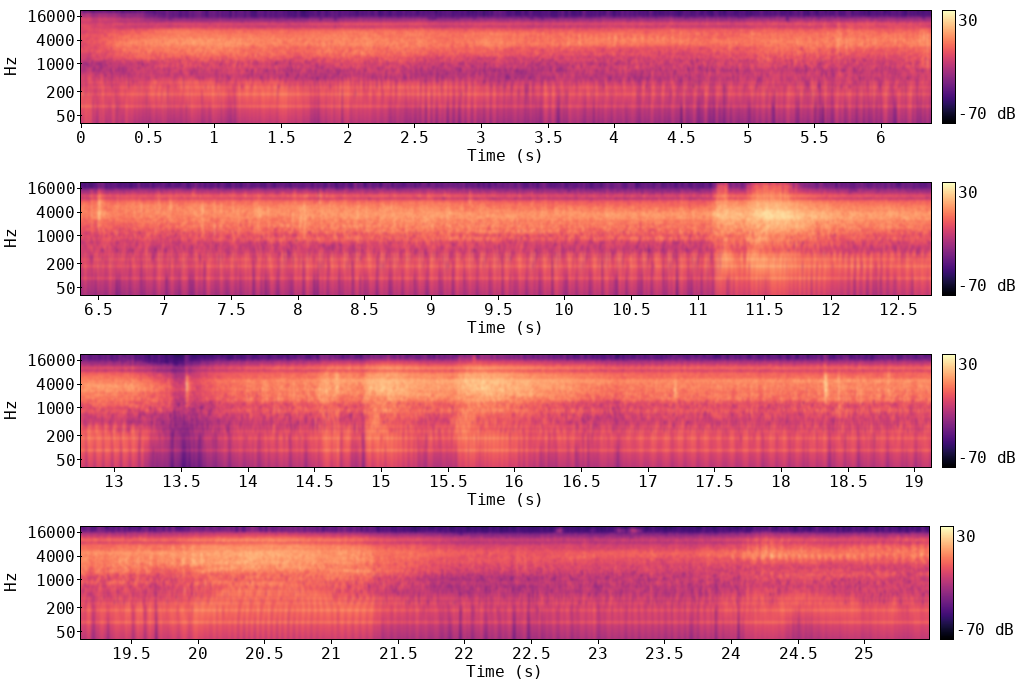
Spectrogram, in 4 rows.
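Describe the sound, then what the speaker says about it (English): A 1981 Suzuki GS550T motorcycle ridden on the road, its engine droning steadily with gear changes and rising and falling revs, one sharp dip midway, and wind noise over the ride. "I am currently riding Suzuki's 1981 GS550T back to back"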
